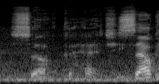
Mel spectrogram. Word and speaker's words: Salkehatchie: Salkehatchie.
